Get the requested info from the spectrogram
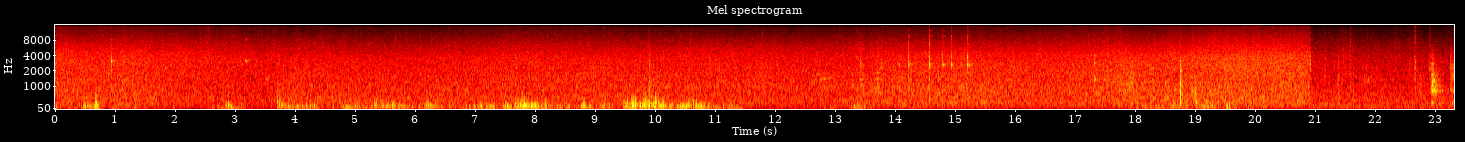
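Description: Minced lamb frying in a large metal pan with a steady sizzling hiss, with low bumps and rumbles in the first half and a few light metal clinks of a spoon against the pan in the second half.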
